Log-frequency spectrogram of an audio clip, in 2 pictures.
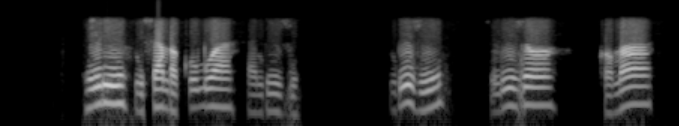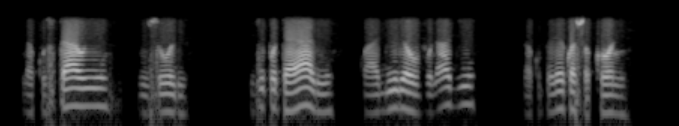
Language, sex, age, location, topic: Swahili, male, 25-35, Dar es Salaam, agriculture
